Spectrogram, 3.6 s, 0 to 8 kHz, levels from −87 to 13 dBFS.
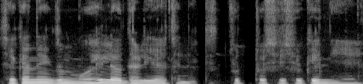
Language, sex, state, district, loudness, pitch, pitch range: Bengali, male, Assam, Hailakandi, -16 LUFS, 120 Hz, 115-135 Hz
